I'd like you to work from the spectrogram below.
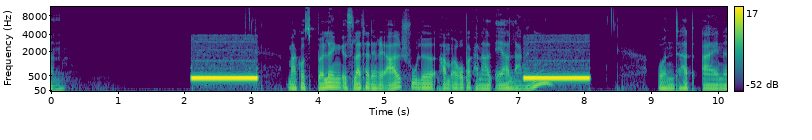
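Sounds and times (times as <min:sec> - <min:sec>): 
telephone line tone as a call is placed: 0:02.1 - 0:03.1, 0:07.1 - 0:08.1
speech: 0:03.6 - 0:07.5, 0:09.1 - 0:10.1.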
